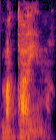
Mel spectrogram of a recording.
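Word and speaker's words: מאתיים: Кстати говоря, слово «меатаим», которое обычно произносит «матаим», 200, тоже от слова «сто», «меа», где «гей» меняется на «тав».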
